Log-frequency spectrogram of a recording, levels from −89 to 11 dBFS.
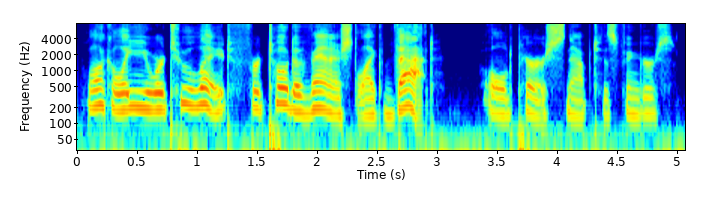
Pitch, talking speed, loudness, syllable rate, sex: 180 Hz, 175 wpm, -20 LUFS, 5.2 syllables/s, female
